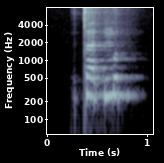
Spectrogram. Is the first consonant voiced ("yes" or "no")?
no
